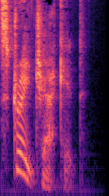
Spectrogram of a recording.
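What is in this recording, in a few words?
"straitjacket", British English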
